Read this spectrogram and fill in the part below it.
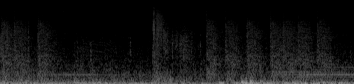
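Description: Gunfire in the World War I shooter game Verdun, several scattered sharp shots and distant cracks at irregular intervals over a constant low battlefield rumble, with no talking.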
